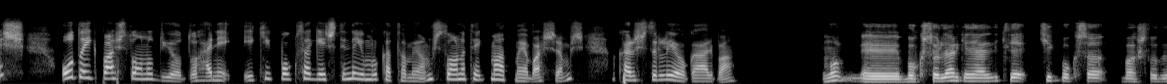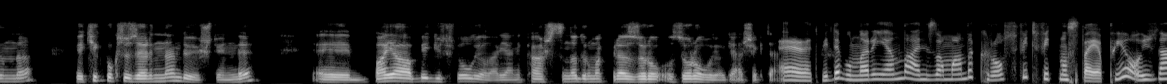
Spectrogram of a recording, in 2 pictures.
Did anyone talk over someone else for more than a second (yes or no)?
no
